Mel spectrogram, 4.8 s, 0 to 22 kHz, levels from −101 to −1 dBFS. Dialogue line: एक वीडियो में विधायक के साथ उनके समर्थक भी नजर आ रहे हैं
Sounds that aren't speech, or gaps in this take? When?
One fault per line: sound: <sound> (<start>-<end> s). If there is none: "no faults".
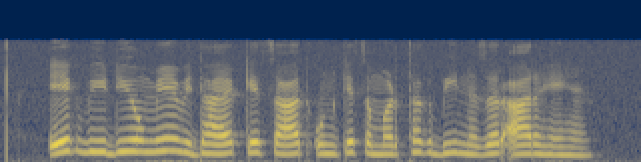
no faults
